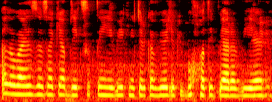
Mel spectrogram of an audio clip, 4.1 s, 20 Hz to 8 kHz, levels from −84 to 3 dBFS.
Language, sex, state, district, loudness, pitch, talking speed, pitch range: Hindi, female, Bihar, Saharsa, -16 LUFS, 230 Hz, 320 wpm, 225-240 Hz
